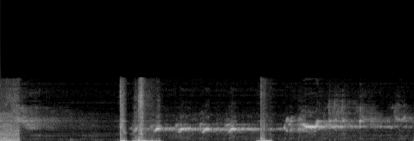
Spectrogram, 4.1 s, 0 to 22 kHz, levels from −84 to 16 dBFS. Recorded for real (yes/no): no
